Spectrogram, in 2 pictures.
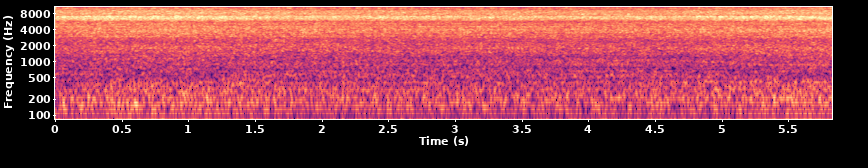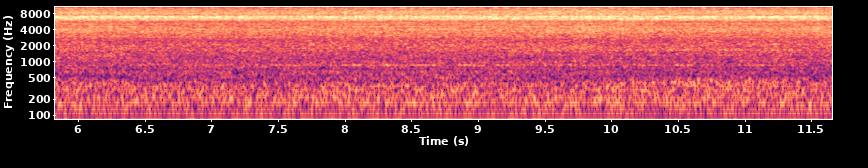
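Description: Audi R8's 5.2-litre V10 engine idling steadily, heard from inside the cabin.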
